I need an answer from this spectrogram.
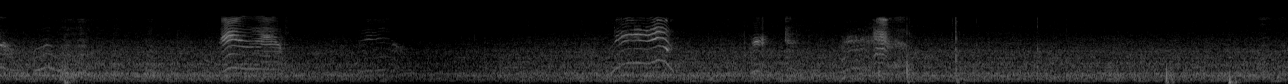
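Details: Domestic cat, a kitten at play with its angry mother; several short wavering high mews in separate bursts, spaced a few seconds apart over faint background noise.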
